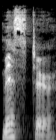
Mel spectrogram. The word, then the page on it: mr. moto: American English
